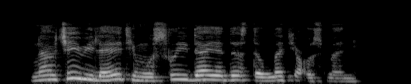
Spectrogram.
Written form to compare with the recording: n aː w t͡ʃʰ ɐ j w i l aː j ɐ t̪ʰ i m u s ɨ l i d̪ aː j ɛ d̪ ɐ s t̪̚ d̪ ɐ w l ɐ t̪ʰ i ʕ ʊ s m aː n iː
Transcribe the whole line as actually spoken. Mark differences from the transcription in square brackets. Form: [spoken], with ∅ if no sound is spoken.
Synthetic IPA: n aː w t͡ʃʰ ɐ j w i l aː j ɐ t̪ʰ i m u s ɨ l i d̪ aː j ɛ d̪ ɐ s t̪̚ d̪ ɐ w l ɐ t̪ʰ i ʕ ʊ s m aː n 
